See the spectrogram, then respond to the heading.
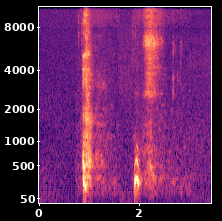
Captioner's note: eating and laughing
